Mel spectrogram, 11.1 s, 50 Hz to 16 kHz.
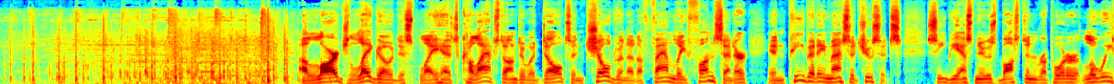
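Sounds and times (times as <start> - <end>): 
fireworks show popping and banging: 0.0 - 4.3
speech: 3.0 - 11.1.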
